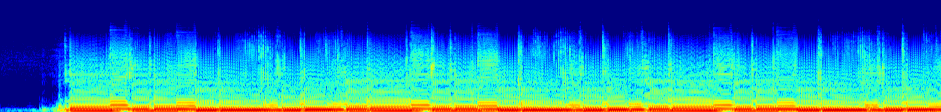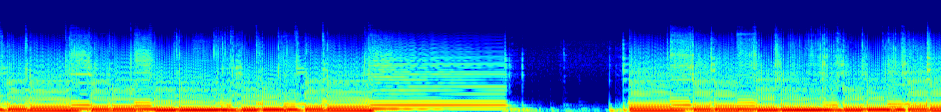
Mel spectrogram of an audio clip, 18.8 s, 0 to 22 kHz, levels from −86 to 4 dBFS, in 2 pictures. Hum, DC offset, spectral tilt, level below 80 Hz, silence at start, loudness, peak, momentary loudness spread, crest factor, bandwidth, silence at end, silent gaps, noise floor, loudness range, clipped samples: none; under 0.1%; -10.5 dB/octave; -14 dBFS; 0.55 s; -11 LUFS; 0 dBFS; 6 LU; 8 dB; 4.2 kHz; 0 s; none; -50 dBFS; 6 LU; under 0.1%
